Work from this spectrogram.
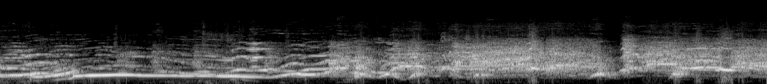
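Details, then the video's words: Siberian Huskies howling together with Tonka the Malamute on a TV indoors; wavering, gliding howls rise and fall, then thicken into a dense chorus of several overlapping voices. "Huskies howling with Tonka the Malamute!"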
